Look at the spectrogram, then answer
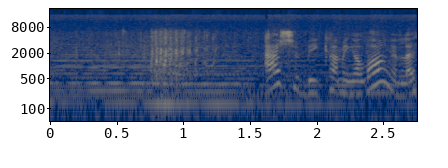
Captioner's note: horse whinnying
